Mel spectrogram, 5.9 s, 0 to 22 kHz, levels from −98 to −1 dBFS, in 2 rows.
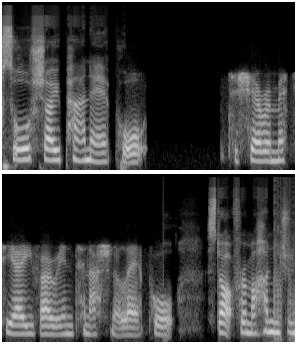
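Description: At 1.23 s the speech suddenly turns dull and boxy, with no gap and roughly no change in level. This is most likely an input switched to a poorer device, such as a second microphone or a headset's call profile. The band narrows, and a new noise floor appears about 40 dB below the speech. On a spectrogram the upper band goes abruptly empty at that instant and stays empty until 4.54 s, where the full bandwidth returns.

From 1.43 to 2.20 s comes a call audio freeze, likely from packets held up in transit until the jitter buffer ran dry. The last sound is briefly carried on and then drops to near silence for about 730 ms of the 750 ms filled. Nothing is lost: the speech resumes exactly where it stopped, now running about 750 ms later. The waveform shows a short decaying tail and then a flat stretch.

From 5.64 s to the end comes buffer tearing, a rough robotic buzz at 172 Hz riding on the speech. 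That rate fits a 256-sample buffer. Writer and reader cross inside each period, so roughly 15% of every buffer replays audio about 20 ms old, with hard joins on both sides. The waveform shows regular discontinuities at that spacing, and the spectrogram shows vertical striping with harmonics spaced at 172 Hz.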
